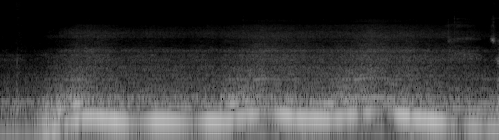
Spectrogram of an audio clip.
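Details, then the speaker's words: Ford Zetec engine in a Myers, after valve work, compared with earlier sound: steady low note rising and falling gently with light revs, no knocks or ticks; engine running normally, though an ABS light has newly appeared. "But other than that, the engine's working all right."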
